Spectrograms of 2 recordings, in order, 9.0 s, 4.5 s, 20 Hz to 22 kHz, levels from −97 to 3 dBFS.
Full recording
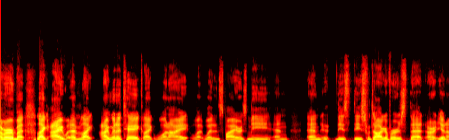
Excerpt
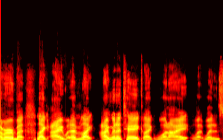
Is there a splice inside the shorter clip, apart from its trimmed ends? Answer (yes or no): no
